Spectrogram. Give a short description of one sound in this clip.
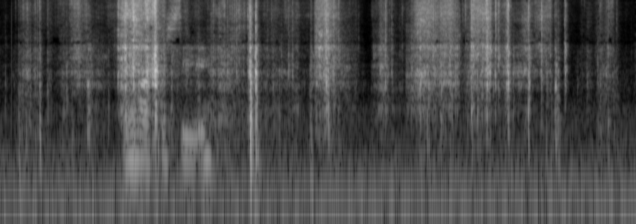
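A paper box crinkles and rustles in hands.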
